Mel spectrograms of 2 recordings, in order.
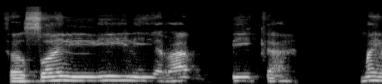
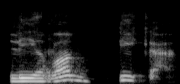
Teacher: Ha ni silapan kedua pada ayat kedua ni adalah huruf ra. Biasanya segelintir daripada pembaca dia menipiskan huruf ra.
